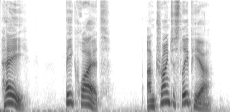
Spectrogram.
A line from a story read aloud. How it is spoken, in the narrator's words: She gets angry and shouts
